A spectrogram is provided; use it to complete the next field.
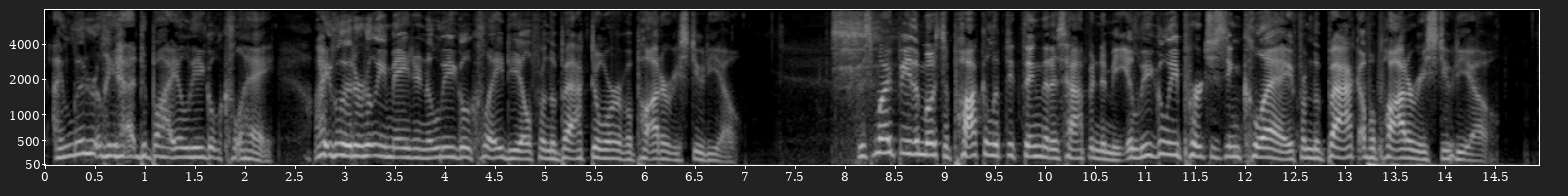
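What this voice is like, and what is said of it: Seth Rogen impression. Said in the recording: “That's my Seth Rogen impression”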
